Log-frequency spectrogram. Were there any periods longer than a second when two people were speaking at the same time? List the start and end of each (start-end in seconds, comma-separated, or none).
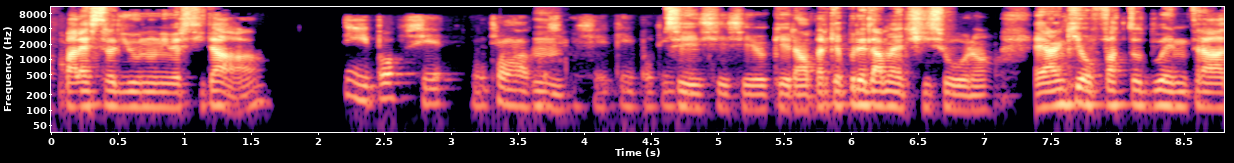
none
